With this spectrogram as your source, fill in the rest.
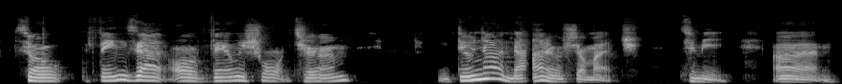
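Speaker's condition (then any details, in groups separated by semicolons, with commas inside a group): Brain stem tumor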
